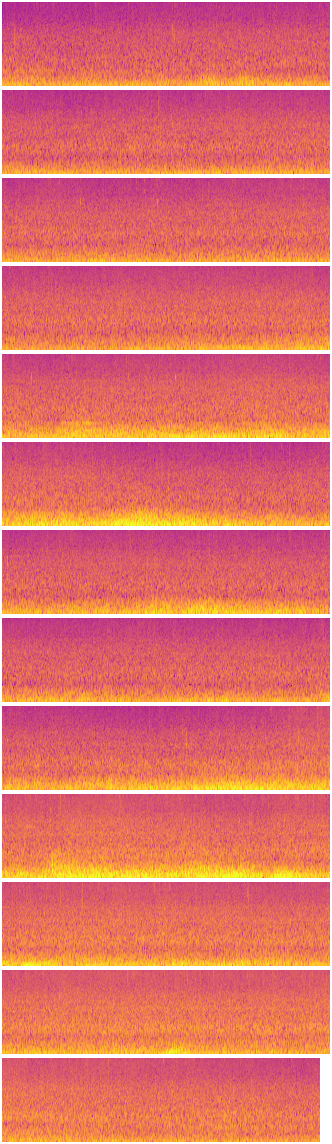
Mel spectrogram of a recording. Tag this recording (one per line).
rain
storm
thunders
